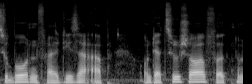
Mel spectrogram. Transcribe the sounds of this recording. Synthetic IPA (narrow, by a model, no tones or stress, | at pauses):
t͡suboːdn̩faldiːzɐ̰ʔa̰p | ʔʊ̰nt̚d̥eːɐt͡suːʃaʊɐfɔlk̚tnuːn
